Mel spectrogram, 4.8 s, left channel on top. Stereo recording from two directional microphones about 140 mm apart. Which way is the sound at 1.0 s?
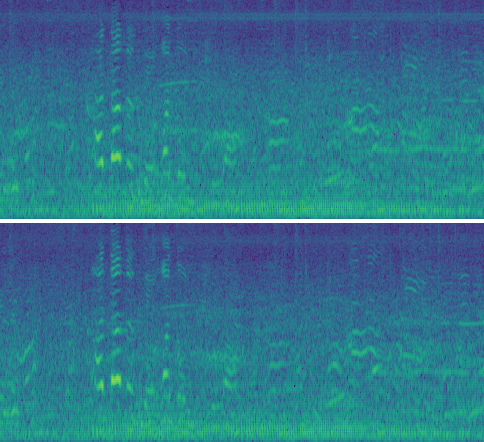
20° right (ahead or behind).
